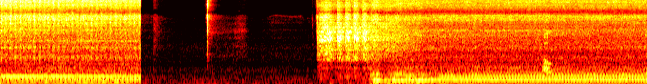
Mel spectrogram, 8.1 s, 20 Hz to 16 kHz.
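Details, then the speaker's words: 2008 Kawasaki ZX6R four-cylinder after cam chain tensioner adjustment (loosened, assembly jumped, retightened, no aftermarket part): smooth idle, restart and revs with the previous top-end tick gone. "no tick so as you can tell that did fix our problem and for now that's going to be the end of this video"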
